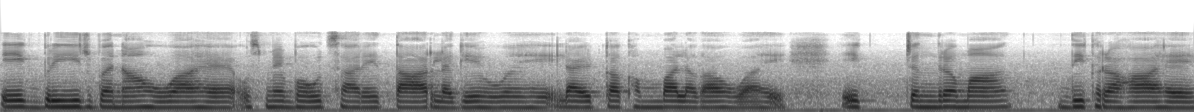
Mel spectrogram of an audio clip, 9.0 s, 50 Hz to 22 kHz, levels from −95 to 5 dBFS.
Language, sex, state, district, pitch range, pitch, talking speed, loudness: Hindi, female, Bihar, East Champaran, 170-180 Hz, 175 Hz, 155 wpm, -15 LUFS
